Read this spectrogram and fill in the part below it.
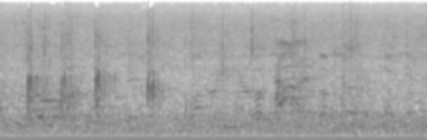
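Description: A crowd murmurs and calls out.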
